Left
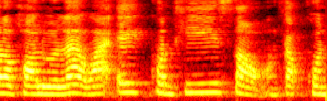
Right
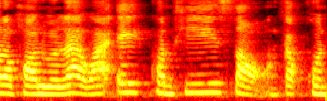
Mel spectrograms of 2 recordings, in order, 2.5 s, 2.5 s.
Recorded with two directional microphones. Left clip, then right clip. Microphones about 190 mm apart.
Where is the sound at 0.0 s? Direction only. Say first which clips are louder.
Left 1 dB; centre (ahead or behind).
